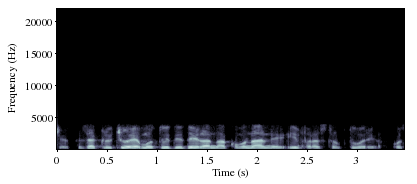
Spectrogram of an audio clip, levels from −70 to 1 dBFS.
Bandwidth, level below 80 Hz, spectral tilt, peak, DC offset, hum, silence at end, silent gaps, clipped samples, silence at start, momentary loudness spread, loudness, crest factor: 4.1 kHz; -68 dBFS; -10.5 dB/octave; -4 dBFS; under 0.1%; none; 0 s; 3.32-3.36 s; under 0.1%; 0 s; 10 LU; -21 LUFS; 18 dB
